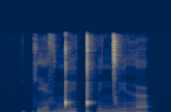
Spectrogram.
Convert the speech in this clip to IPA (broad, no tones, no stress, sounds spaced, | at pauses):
kʲ e z ŋ͡ǃ i ǃʰ i ŋ͡ǀ i r œ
